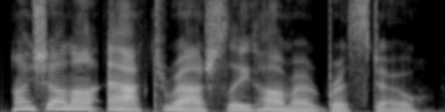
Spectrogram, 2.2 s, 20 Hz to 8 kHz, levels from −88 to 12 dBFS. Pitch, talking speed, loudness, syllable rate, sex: 190 Hz, 190 wpm, -16 LUFS, 5.6 syllables/s, female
